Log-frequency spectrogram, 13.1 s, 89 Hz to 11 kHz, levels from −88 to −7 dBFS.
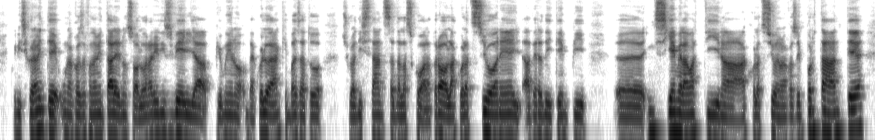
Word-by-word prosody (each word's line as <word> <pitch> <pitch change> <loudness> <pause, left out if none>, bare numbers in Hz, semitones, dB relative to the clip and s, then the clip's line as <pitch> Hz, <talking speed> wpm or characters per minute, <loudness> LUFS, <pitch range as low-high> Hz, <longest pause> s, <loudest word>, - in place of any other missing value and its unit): Quindi, 110 0 -7
sicuramente, 120 +1 +2
una 110 -2 -4
cosa 110 0 -2
fondamentale, 110 0 +2
non 105 +1 -4
so, 100 -2 -1
l'orario 105 +4 0
di 115 - -2
sveglia, 110 -2 +1
più 100 - -8
o - - -8
meno 105 -2 -3
beh, 95 -4 -7
quello 115 +2 +2
è - - +4
anche 105 +3 -3
basato 105 0 -3 0.2
sulla 100 -1 -5
distanza 105 0 -3
dalla 100 0 -2
scuola, 85 -3 -2
però 110 0 +4
la 100 0 +2
colazione, 110 +1 +2
i 105 - -2
avere 105 +1 -2
dei 105 -1 -2
tempi, 105 -1 -4 0.4
uhm, 100 -1 0
insieme 120 -1 +4
la 110 - +5
mattina 105 -5 0
a - - -1
colazione 110 -3 -2
è 95 - -2
una 95 - -2
cosa 100 +1 -4
importante, 125 +3 +2
110 Hz, 180 wpm, -22 LUFS, 105-115 Hz, 0.4 s, la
